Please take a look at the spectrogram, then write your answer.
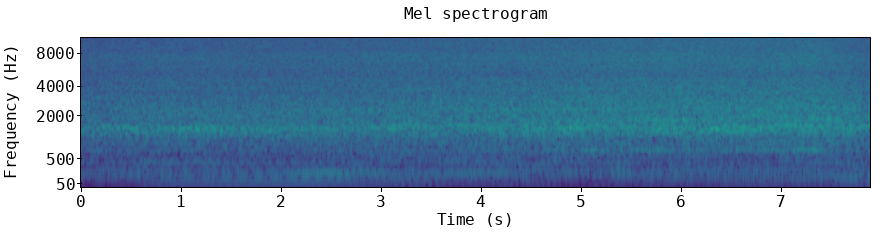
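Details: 1996 Ford Mustang Cobra convertible V8, 5-speed manual, dual exhaust: steady even idle with a smooth low rumble and no ticks, knocks or misses; engine sounds healthy.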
